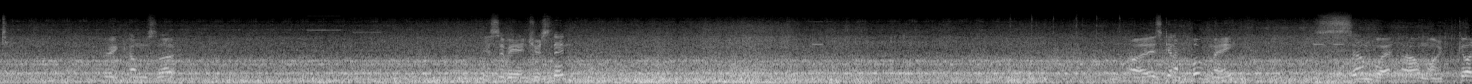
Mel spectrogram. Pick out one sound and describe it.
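Wind rushes loudly past while riding outdoors.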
